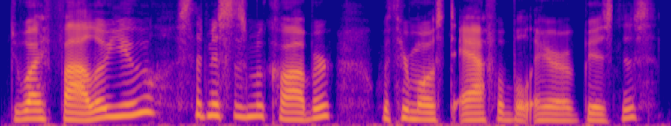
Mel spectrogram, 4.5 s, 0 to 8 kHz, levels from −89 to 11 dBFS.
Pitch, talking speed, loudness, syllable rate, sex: 195 Hz, 190 wpm, -18 LUFS, 5.5 syllables/s, female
